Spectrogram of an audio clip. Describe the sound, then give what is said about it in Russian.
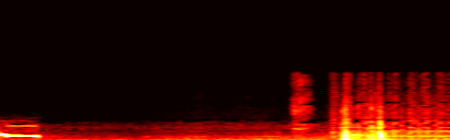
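A phone's new-message notification gives one brief electronic beep, followed by a faint low hum and a short rustling clatter. “Новое сообщение.”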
